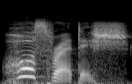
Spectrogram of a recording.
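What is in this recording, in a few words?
"horseradish", English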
